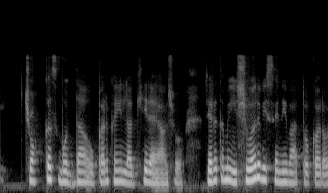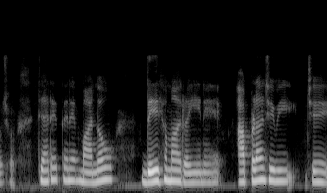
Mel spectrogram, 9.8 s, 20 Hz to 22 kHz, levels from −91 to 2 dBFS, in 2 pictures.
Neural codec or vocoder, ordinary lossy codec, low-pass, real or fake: codec, 16 kHz, 2 kbps, X-Codec, HuBERT features, trained on LibriSpeech; none; none; fake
